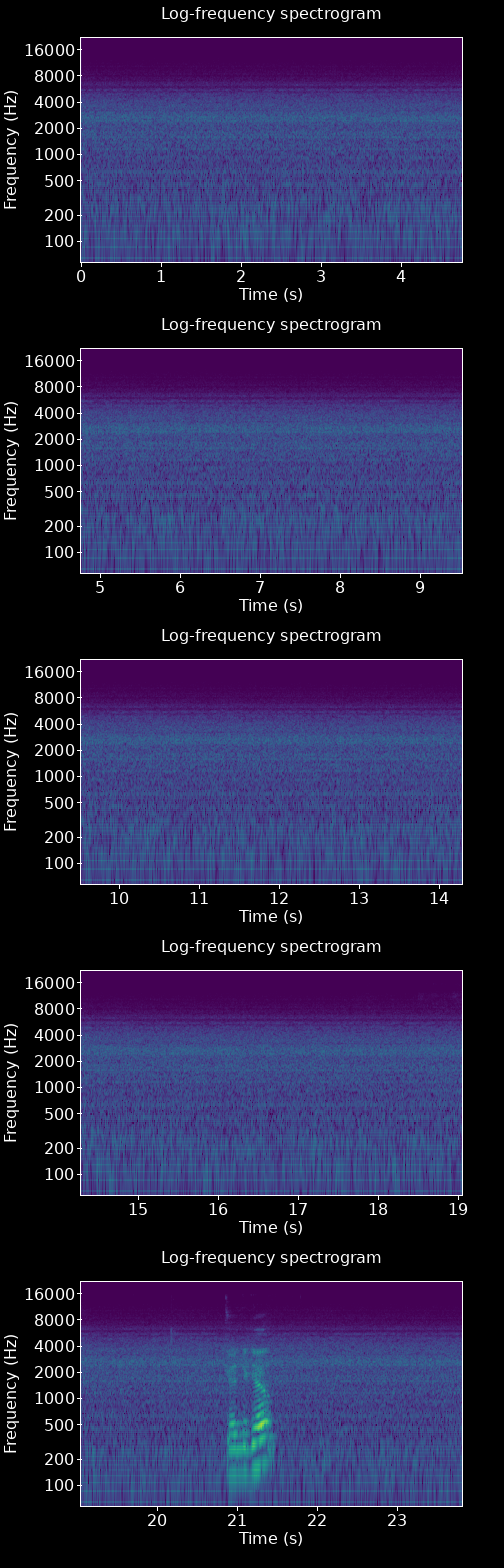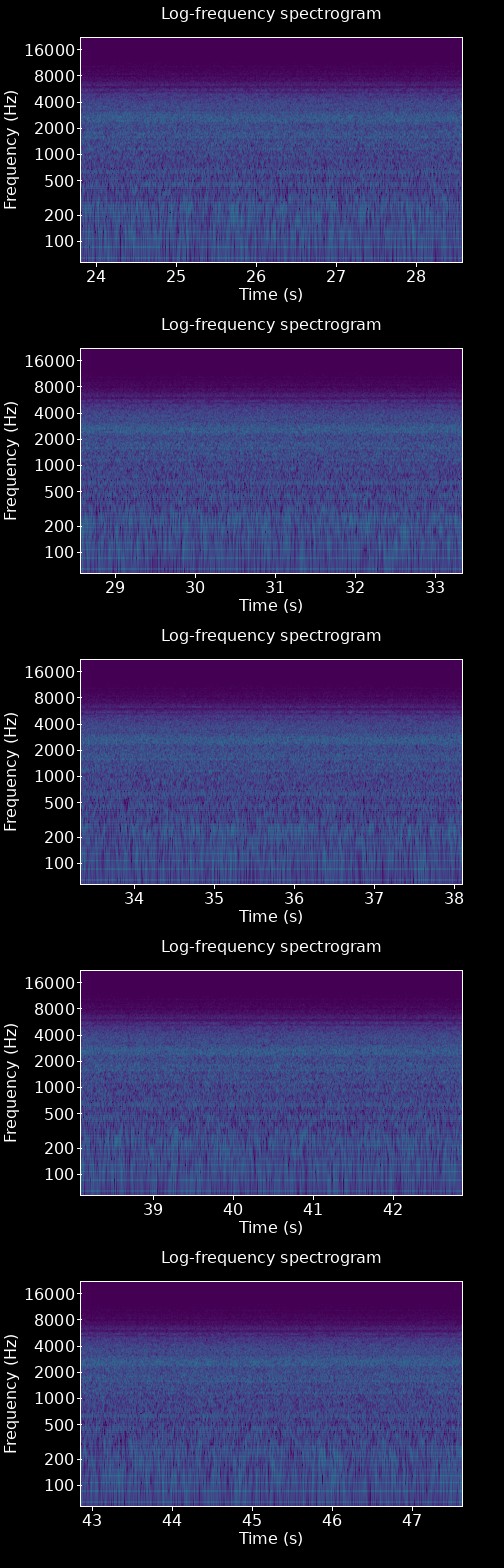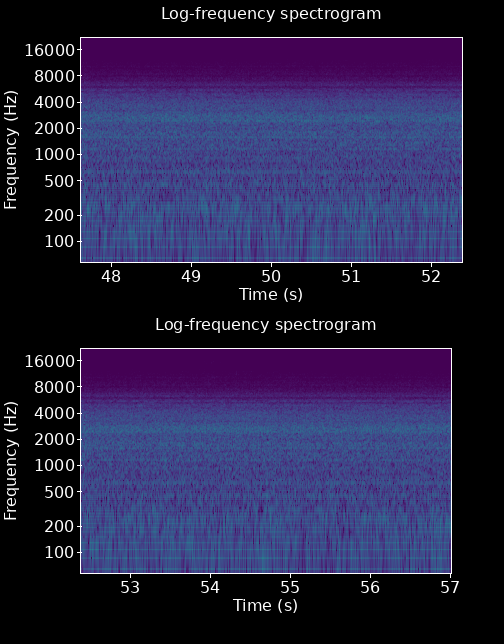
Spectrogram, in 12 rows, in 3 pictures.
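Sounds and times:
faint constant hum: 0.0s - 57.0s
room tone hiss: 0.0s - 57.0s.

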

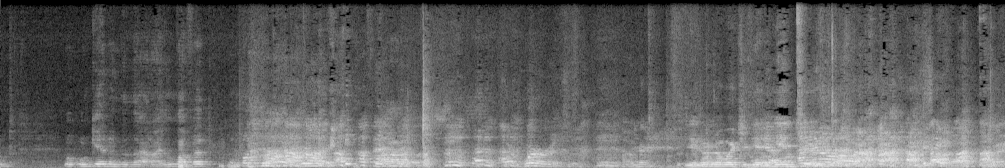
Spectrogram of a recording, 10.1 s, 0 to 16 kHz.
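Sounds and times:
people talking and chuckling: 1.8s - 6.8s, 7.6s - 10.0s.

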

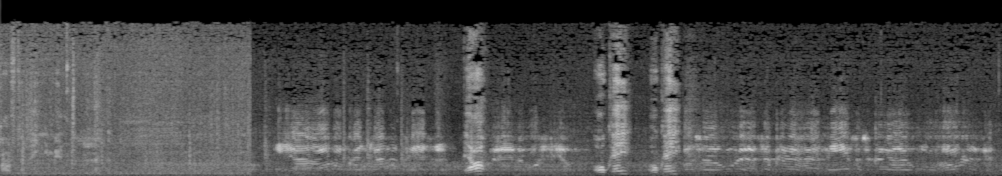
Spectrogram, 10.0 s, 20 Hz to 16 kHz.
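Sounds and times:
truck engine droning: 0.0s - 10.0s.

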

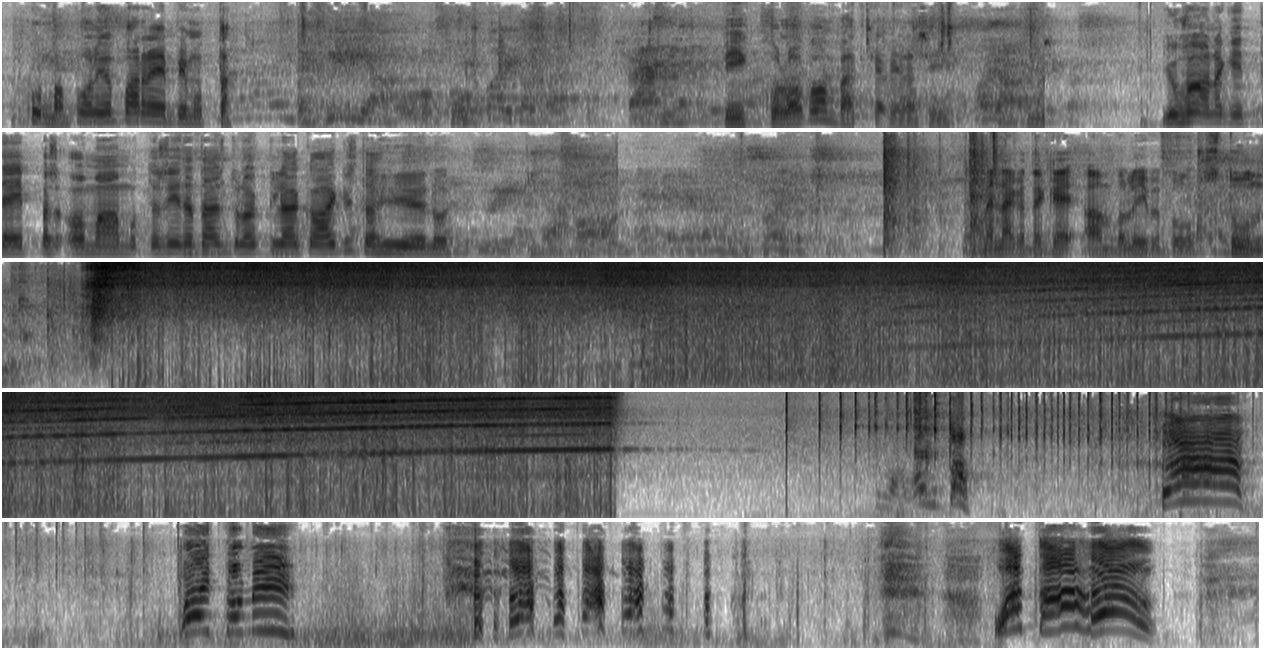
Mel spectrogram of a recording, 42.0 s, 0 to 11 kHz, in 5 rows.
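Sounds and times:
compressed air hissing: 17.2s - 33.0s
bearing whine rising in pitch: 20.1s - 32.6s.

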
